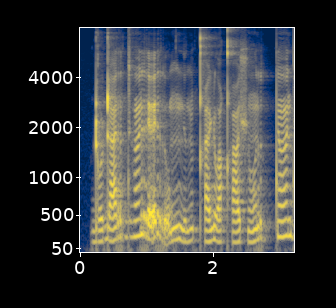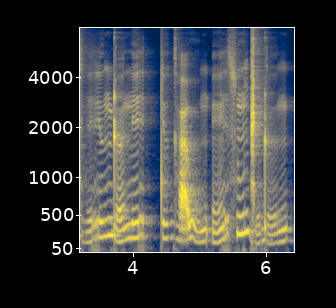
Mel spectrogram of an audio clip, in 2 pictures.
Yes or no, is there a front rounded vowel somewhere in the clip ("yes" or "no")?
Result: yes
